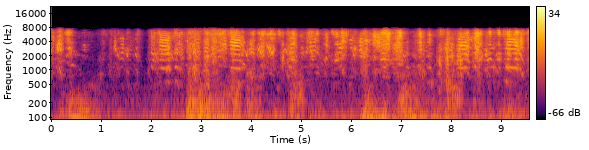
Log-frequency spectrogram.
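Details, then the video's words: Many zebra finches in an aviary, PM of 31 August 2021: loud overlapping nasal honking beeps in quick irregular series, a brief gap near the start, low mechanical hum throughout. "Zebra Finch Aviary Live"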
